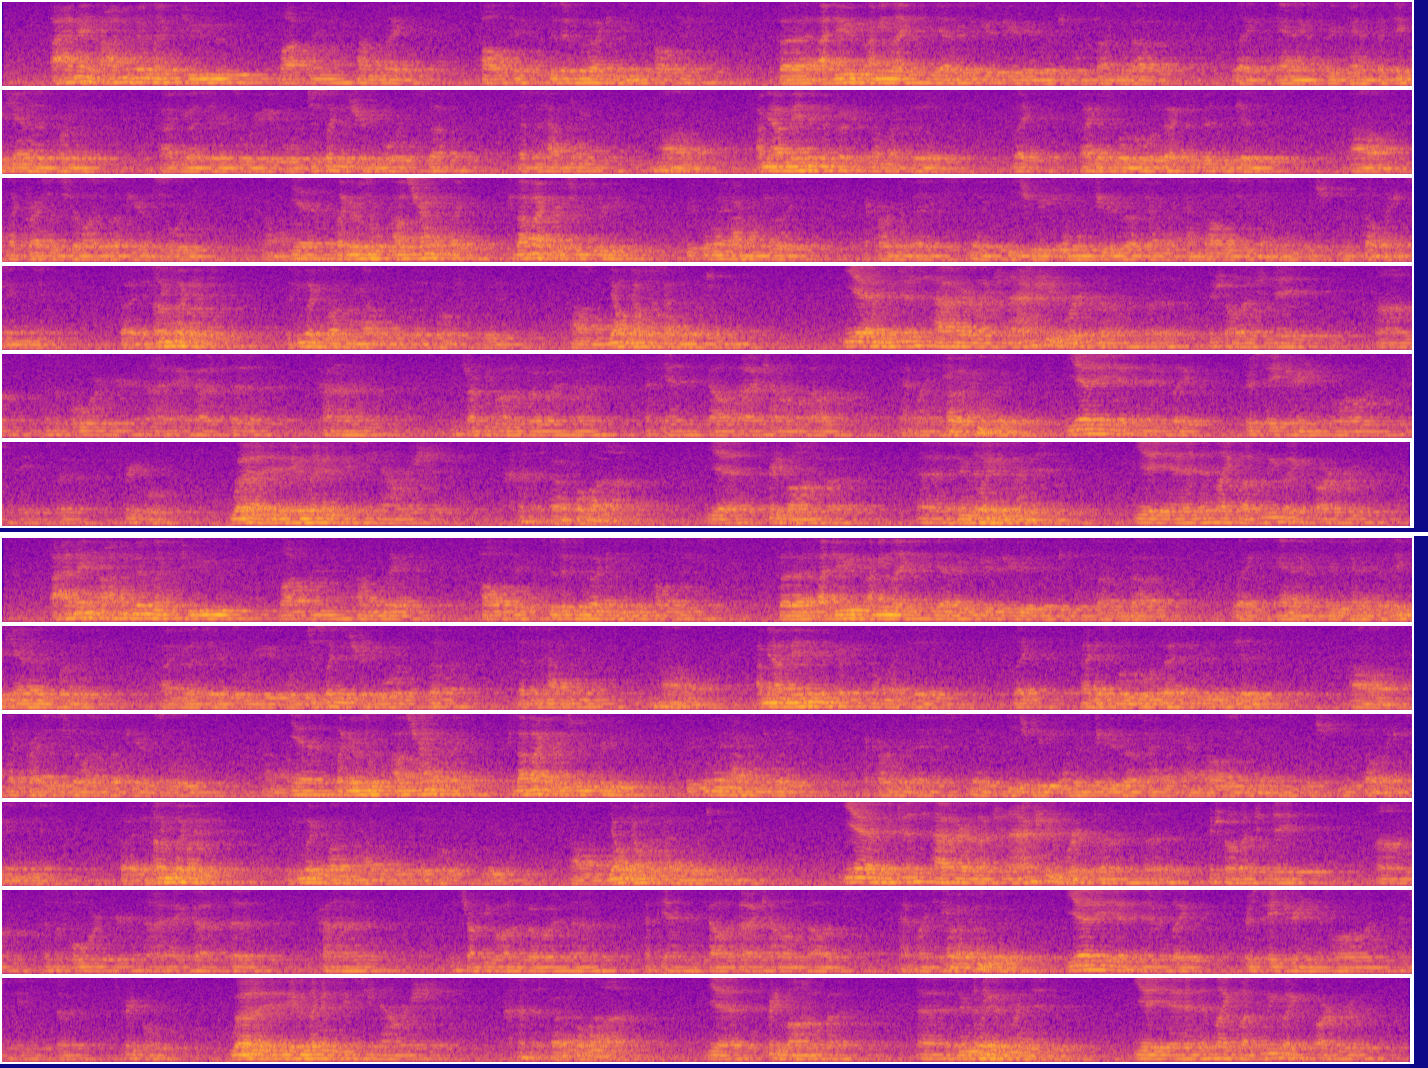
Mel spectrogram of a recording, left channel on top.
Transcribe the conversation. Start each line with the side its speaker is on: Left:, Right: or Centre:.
Centre: I haven't I haven't been like too locked in on like politics, specifically like Canadian politics. But uh, I do I mean like yeah, there's a good period where people were talking about like annex or annex like taking Canada as part of uh, US territory or just like the trade war stuff that's been happening.
Right: hmm
Centre: Um I mean I've mainly been focused on like the like I guess local effects of it because Um, like prices for a lot of stuff here have soared. Um,
Right: Yeah.
Centre: like there was a I was trying to like because I buy groceries pretty frequently and I run through like a carton of eggs like each week and there was a period where I was paying like $10 per dozen, which w- felt like insane to me. But it
Right: Oh,
Centre: seems
Right: wow.
Centre: like it's it seems like it's leveling out a little bit, hopefully. Um, y'all y'all just had your election, right?
Right: Yeah, we just had our election. I actually worked on the official election day, um, as a poll worker, and I, I got to kind of instruct people how to vote and uh, at the end ballot uh, count all the ballots at my table.
Centre: Oh, that's kind of sick.
Right: Yeah, yeah, yeah. And it was like there was paid training as well, and it was paid, so it's pretty cool.
Centre: What
Right: but
Centre: it did
Right: it,
Centre: it
Right: it
Centre: seem
Right: was
Centre: like
Right: like a
Centre: there's
Right: 16 hour shift. <laughs>
Centre: uh, it's a lot.
Right: Um, yeah, it's pretty long, but uh,
Centre: It seems
Right: I think
Centre: like
Right: it was
Centre: intense
Right: worth it.
Centre: too.
Right: Yeah, yeah. And then like luckily like our room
